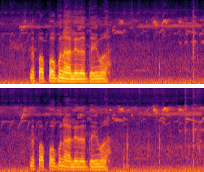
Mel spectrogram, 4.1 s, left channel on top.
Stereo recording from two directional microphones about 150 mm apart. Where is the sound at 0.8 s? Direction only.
90° left; by 1.7 s 55° left (ahead or behind).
